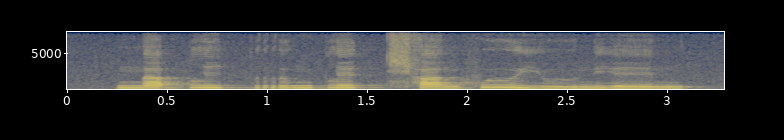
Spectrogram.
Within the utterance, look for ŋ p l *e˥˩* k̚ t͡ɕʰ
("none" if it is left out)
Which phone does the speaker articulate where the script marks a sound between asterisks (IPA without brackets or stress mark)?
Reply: e˥˩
